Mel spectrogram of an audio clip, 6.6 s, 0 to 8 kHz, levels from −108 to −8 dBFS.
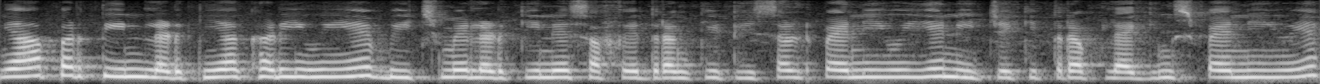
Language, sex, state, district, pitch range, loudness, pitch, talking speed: Hindi, female, Bihar, Vaishali, 235-265 Hz, -23 LUFS, 250 Hz, 225 wpm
